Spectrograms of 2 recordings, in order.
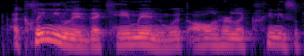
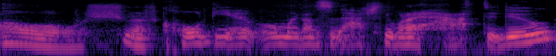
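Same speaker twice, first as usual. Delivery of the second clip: hushed realization; 11 dB quieter than usual. Retold or imitated. Realizing cold DMs.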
